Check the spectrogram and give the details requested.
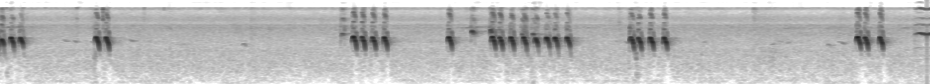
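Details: Javan grey-throated white-eye singing energetic 'tembakan' phrases, meant as tutor song for caged birds: rapid strings of piercing high chirps, some runs of six or more notes, alternating with brief silences.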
